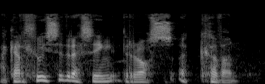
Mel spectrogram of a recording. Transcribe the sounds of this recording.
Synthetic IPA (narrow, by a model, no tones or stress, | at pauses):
akʰarɬʊɨsədrɛsɪŋdrɔsəkʰəvan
